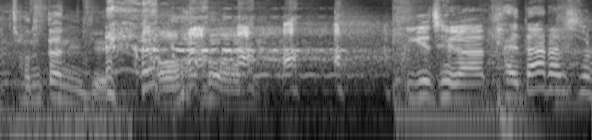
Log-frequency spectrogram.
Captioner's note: some bitter laughter…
